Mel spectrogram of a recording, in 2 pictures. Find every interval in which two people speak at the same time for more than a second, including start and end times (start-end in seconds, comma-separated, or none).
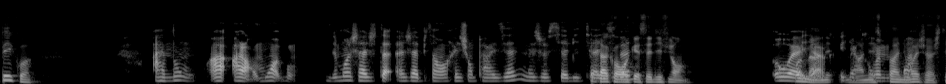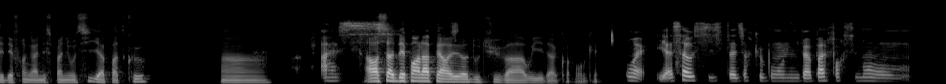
7.9-9.3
